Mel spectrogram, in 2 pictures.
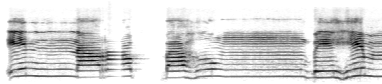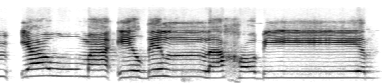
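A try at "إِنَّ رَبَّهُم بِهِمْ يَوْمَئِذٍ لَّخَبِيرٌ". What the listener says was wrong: Nggak ada masalah dengan bacaan udah bagus, tapi lagumu nol. Lagu mah nggak enak. nggak nol banget ya. Iya nih, tinggiinnya gini ya. In inna rabbahum bihim yawma idil khabir. Ayo tinggi.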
